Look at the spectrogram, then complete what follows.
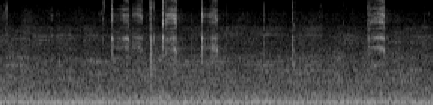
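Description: Metal fork scraping and clinking against a ceramic plate in a few short strokes, bunched about a second and a half to three seconds in, with one more near the end, over a steady low hum in the background.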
